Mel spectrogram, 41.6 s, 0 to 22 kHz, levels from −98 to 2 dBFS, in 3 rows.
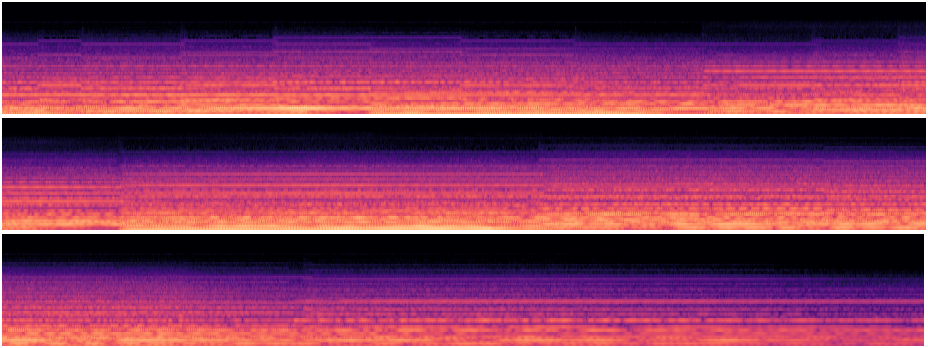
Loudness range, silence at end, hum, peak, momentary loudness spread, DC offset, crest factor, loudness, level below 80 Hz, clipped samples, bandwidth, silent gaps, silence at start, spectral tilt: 11 LU; 0 s; none; -2 dBFS; 13 LU; under 0.1%; 16 dB; -19 LUFS; -26 dBFS; under 0.1%; 5 kHz; none; 0 s; -10.5 dB/octave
